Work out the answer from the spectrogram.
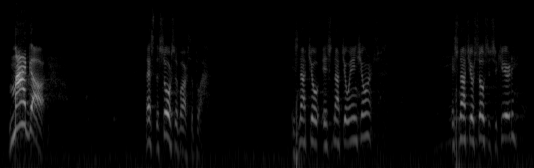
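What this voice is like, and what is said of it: Strained, worn-out preaching voice. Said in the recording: “I'm losing my voice. I blowed it out in the first one too.”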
